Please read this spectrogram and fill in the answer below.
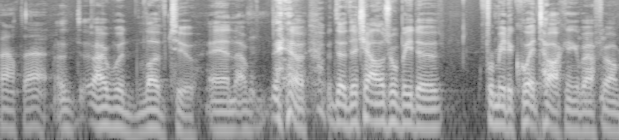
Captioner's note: laughs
